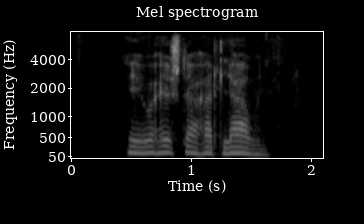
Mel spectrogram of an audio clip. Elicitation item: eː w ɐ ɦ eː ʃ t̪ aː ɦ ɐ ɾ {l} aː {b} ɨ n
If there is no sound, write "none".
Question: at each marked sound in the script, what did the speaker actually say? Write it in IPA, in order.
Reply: l, w

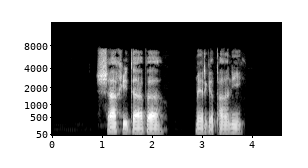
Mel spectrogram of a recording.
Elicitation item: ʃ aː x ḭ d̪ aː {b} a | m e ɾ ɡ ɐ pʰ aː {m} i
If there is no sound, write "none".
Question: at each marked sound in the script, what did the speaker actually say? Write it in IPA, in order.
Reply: b, n

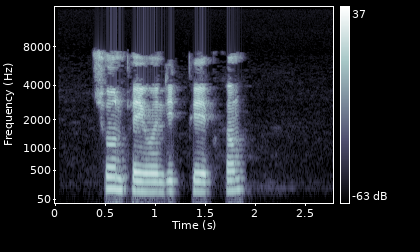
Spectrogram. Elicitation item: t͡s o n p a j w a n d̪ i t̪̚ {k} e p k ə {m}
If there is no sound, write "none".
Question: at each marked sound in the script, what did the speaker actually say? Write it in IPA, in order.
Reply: p, m

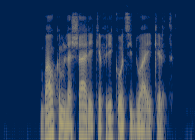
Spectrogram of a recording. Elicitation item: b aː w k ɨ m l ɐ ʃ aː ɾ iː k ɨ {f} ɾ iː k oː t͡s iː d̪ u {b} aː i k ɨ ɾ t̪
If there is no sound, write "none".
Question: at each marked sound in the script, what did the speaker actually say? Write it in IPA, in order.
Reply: f, w

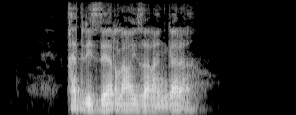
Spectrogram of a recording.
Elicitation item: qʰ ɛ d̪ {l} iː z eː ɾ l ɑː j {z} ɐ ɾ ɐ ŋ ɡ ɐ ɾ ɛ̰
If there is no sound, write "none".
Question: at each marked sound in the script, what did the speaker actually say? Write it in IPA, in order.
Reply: ɾ, z

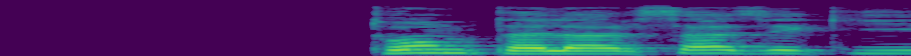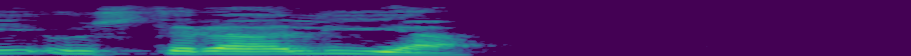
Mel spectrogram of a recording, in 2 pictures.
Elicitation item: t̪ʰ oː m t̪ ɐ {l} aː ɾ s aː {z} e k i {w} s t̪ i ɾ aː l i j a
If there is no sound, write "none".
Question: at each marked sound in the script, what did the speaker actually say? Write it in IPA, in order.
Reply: l, z, u

